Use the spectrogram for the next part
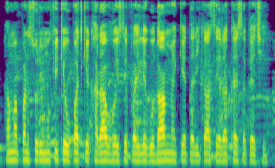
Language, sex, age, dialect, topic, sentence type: Maithili, male, 18-24, Bajjika, agriculture, question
